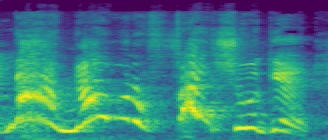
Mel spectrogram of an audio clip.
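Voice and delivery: loud, high-pitched angry shout; re-enacted fighting-mad yell; screaming. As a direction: yell it like you're going back in. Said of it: "And I'm screaming".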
